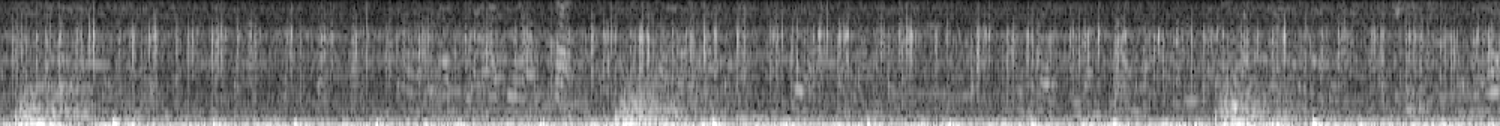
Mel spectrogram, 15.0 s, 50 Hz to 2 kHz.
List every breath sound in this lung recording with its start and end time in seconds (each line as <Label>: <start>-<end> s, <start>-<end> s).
Inhalation: 0.00-0.96 s, 6.12-6.96 s, 12.13-13.19 s
Crackles: 0.00-0.96 s, 6.12-6.96 s, 12.13-13.19 s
